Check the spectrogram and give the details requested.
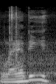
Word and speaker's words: laddie: out of Lottie right laddie it's how you say it relating like the Scottish like laddie and not like to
